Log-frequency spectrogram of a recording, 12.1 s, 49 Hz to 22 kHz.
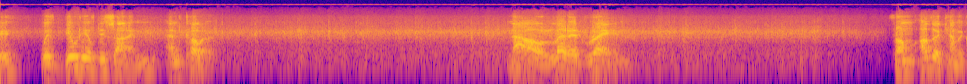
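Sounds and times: rain falling: 0.0s - 12.0s.

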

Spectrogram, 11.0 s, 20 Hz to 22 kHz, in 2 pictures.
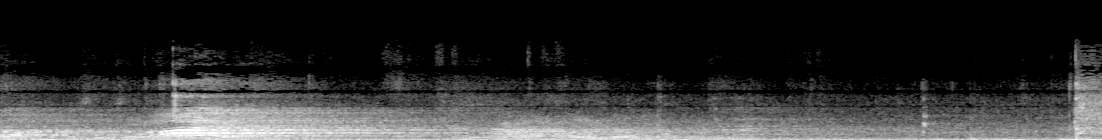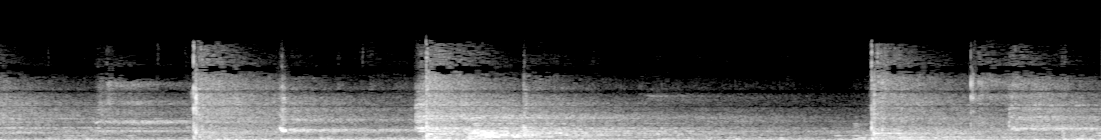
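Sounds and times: racket hitting shuttlecock: 5.3s - 8.4s, 9.8s - 11.0s.

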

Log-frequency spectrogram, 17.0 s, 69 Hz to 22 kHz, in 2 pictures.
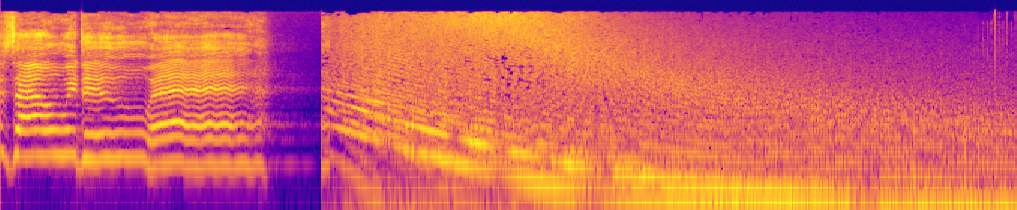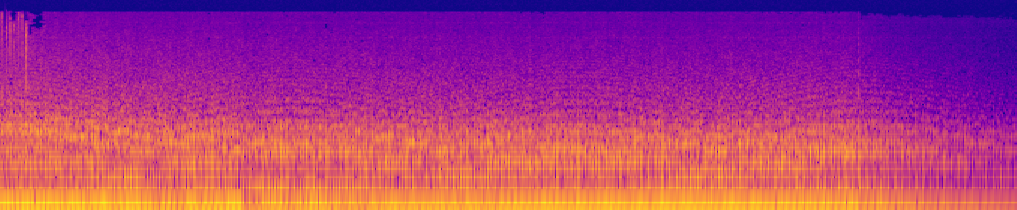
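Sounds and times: deep rumbling drone: 2.7s - 16.9s.

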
